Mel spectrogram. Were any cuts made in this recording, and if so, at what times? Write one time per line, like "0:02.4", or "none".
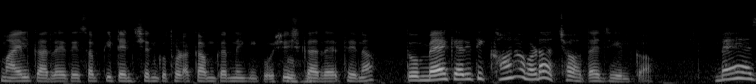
0:03.9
